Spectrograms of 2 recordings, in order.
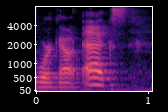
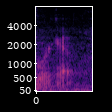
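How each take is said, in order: First: The letter X is spoken at the end. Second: The X is not sounded at all. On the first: The speaker calls it wrong. "it's not the workout X" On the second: The speaker calls it right. "we pronounce it the workout"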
